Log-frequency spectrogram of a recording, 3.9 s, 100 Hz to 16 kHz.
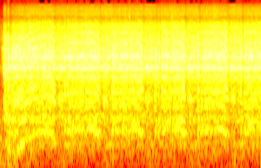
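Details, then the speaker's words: Nissan SR20DET 240SX cranking during a compression test (all cylinders about 150–155 psi, in spec); the starter drags over slowly, about one compression pulse every 0.7 seconds, and the battery sounds really weak. Weak battery suspected, not confirmed. "this battery is starting to sound really weak it is not happy"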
